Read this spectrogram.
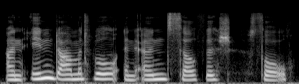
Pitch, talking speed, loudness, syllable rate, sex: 230 Hz, 100 wpm, -14 LUFS, 4.2 syllables/s, female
